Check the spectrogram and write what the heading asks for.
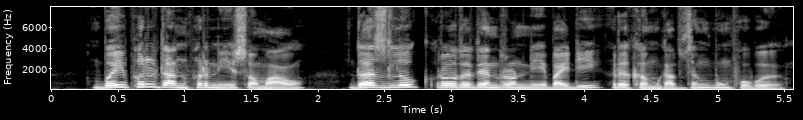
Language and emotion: Bodo, neutral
